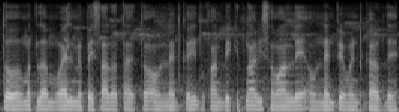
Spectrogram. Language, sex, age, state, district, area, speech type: Hindi, male, 18-30, Bihar, Madhepura, rural, spontaneous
